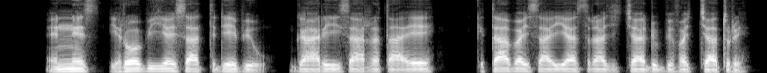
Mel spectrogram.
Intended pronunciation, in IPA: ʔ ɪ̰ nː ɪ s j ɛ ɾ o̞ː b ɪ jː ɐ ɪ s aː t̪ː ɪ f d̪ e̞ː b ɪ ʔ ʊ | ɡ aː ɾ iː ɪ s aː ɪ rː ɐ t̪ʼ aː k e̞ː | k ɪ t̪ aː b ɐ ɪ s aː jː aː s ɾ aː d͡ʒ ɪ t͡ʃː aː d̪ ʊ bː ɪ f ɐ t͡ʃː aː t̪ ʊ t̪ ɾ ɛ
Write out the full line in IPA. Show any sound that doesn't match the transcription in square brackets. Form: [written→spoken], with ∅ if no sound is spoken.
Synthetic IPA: ʔ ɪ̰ nː ɪ s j ɛ ɾ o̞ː b ɪ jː ɐ ɪ s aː t̪ː ɪ [f→∅] d̪ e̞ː b ɪ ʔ ʊ | ɡ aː ɾ iː ɪ s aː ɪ rː ɐ [t̪ʼ→t̪] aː [k→ʔ] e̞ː | k ɪ t̪ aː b ɐ ɪ s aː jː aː s ɾ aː d͡ʒ ɪ t͡ʃː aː d̪ ʊ bː ɪ f ɐ t͡ʃː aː t̪ ʊ [t̪→∅] ɾ ɛ

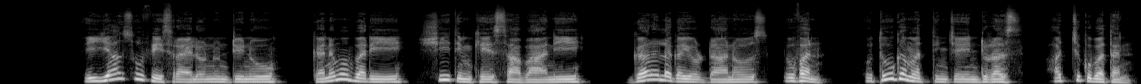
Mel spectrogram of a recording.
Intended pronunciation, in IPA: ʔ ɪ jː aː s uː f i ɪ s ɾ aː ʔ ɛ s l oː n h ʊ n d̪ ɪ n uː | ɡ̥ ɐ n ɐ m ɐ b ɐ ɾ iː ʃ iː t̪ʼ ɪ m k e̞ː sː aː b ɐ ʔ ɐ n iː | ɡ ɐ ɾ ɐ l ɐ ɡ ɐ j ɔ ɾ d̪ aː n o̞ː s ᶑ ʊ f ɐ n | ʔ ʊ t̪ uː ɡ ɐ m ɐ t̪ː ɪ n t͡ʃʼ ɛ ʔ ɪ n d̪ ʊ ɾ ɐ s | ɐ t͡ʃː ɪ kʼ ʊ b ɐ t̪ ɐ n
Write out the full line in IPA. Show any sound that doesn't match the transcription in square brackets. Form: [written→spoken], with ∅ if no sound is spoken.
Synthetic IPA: ʔ ɪ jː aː s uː f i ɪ s ɾ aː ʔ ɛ [s→∅] l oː n h ʊ n d̪ ɪ n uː | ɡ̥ ɐ n ɐ m ɐ b ɐ ɾ iː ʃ iː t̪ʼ ɪ m k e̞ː sː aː b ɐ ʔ ɐ n iː | ɡ ɐ ɾ ɐ l ɐ ɡ ɐ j ɔ ɾ d̪ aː n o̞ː s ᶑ ʊ f ɐ n | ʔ ʊ t̪ uː ɡ ɐ m ɐ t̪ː ɪ n t͡ʃʼ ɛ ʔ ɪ n d̪ ʊ ɾ ɐ s | ɐ t͡ʃː ɪ kʼ ʊ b ɐ t̪ ɐ n

